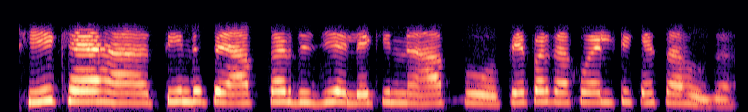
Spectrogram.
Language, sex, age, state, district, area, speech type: Urdu, female, 60+, Bihar, Khagaria, rural, conversation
